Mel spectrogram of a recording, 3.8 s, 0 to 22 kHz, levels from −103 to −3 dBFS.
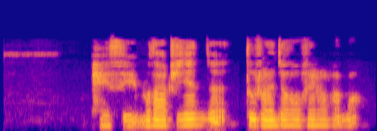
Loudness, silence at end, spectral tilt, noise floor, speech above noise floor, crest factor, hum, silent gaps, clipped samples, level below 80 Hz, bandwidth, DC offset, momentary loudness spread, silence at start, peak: -22 LUFS; 0.2 s; -4 dB/octave; -56 dBFS; 34 dB; 20 dB; none; none; under 0.1%; -60 dBFS; 7.8 kHz; under 0.1%; 6 LU; 0.9 s; -2 dBFS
